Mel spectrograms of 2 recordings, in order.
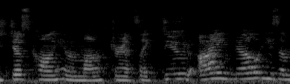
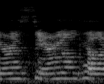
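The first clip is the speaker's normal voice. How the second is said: play-acted, everything delivered as a scream; 3 semitones higher, 4 dB louder than usual. Complaining about a TV character who screams everything, imitating Deb's screaming. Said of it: "she's screaming".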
